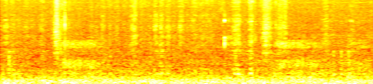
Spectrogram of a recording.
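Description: A metal mechanical pencil tip scratches continuous lines and shading along the forehead and hairline of a sketch on a flat white sheet of drawing paper resting on a table, held steady by the left hand. The sound is a quiet, steady scratching with faint bright strokes over a dominant low hum.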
